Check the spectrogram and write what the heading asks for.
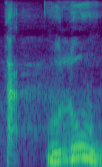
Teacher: الی الحکام لتأکلوا، یہاں بھی جھٹکا ہو رہا ہے، یہ حمزہ الف کی شکل میں ہے اور اس کے اوپر جزم ہے تو جھٹکا ہو رہا ہے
